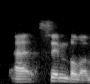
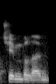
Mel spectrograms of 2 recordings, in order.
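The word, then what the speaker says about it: cimbalom: for him, which had Cymbalum or Chimbalum, depending on your pronunciation, which is then also featured in Hans Zimmer's Sherlock Holmes score himself.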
